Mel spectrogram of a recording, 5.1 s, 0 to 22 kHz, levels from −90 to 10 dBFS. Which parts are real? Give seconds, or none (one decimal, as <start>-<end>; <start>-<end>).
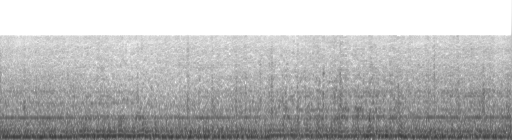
0.0-0.8; 1.6-2.7; 4.1-5.1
